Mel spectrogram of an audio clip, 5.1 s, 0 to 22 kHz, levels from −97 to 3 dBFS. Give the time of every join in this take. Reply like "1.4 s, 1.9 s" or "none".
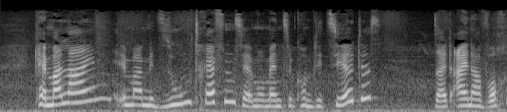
1.2 s, 2.3 s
